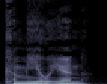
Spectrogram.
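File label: "chameleon", American English; gcompris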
